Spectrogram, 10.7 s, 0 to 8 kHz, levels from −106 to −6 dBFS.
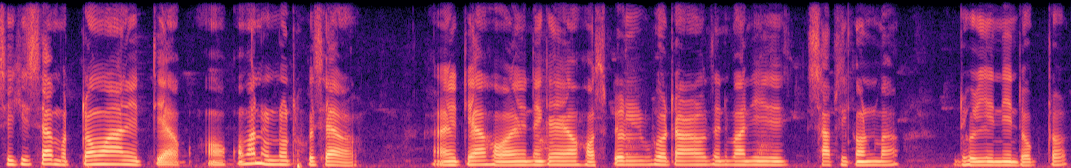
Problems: constant background noise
